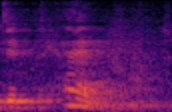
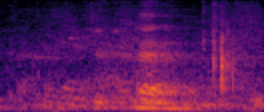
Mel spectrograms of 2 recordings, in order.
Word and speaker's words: depend: to practice after me depend depend now why is there aspiration there it's not in the beginning of the word no but it is at the beginning of a syllable depend and let's just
